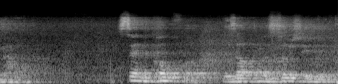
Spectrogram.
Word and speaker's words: Sankofa: Sankofa is pronounced Sankofa. It is a word in the Twi language of Ghana, meaning to retrieve, literally, go back and get.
